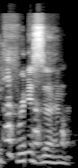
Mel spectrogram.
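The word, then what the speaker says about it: Frisson: We say Frizon because it's a French word, and we are not French, right, or Canadian. But it's a word in French, Frizon.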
